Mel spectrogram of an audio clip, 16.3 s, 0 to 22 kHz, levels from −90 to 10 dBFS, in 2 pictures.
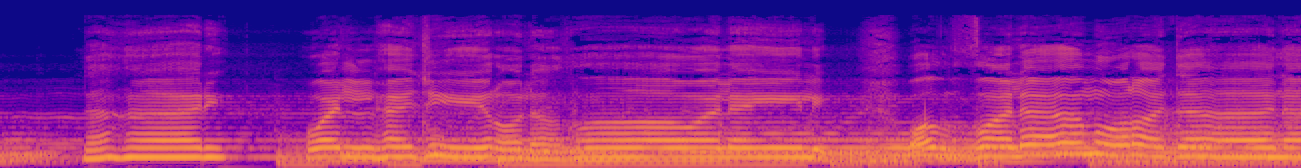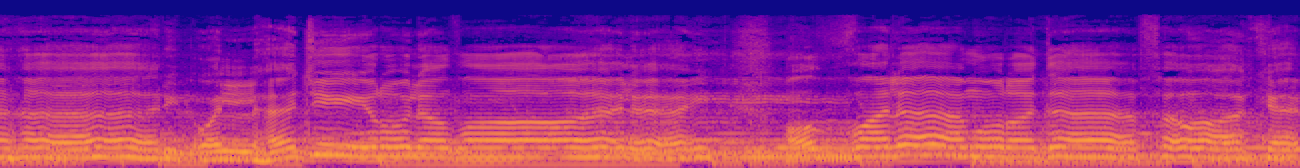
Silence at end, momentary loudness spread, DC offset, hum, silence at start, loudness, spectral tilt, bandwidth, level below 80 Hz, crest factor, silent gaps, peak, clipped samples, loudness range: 0 s; 4 LU; under 0.1%; none; 0 s; -16 LUFS; -7 dB/octave; 14.5 kHz; -36 dBFS; 12 dB; none; -4 dBFS; under 0.1%; 1 LU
